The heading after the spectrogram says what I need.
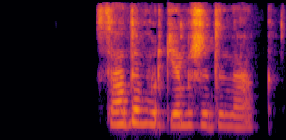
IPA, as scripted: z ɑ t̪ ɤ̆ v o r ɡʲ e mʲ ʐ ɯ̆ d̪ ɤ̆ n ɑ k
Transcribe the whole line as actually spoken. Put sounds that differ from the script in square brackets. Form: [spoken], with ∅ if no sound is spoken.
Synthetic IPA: [s] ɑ [d̪] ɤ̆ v [u] r ɡʲ e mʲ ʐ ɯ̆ d̪ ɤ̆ n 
